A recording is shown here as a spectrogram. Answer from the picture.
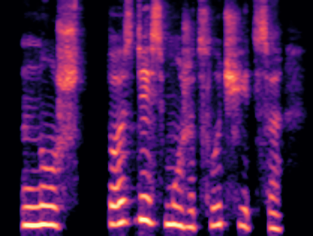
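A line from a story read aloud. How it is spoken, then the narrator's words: Uncertain objection. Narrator (Russian): неуверенно возразила я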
